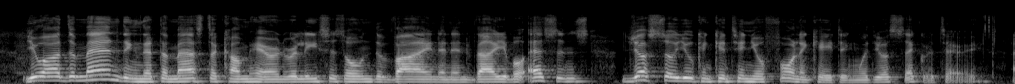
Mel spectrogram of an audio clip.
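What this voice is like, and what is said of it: Fake German accent, Christoph Waltz impression. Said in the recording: “I have to do it in the fake German accent ... imagine it's a Cajun German ... poor man's Christoph Waltz”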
